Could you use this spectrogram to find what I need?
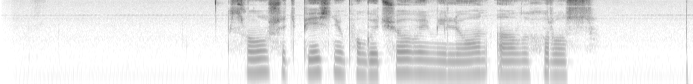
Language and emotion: Russian, sad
